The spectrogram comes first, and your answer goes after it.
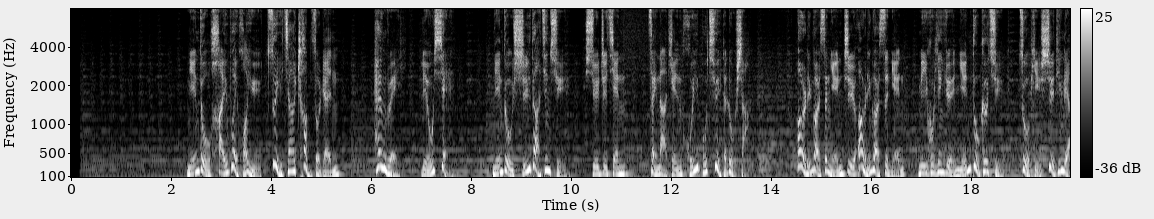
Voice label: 男, 颁奖; 咪咕音乐颁奖盛典

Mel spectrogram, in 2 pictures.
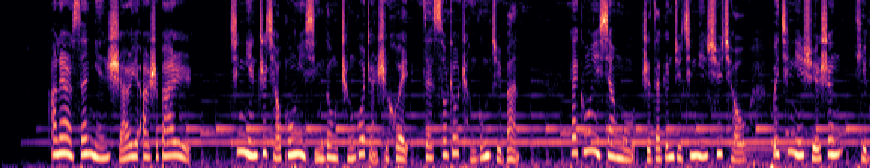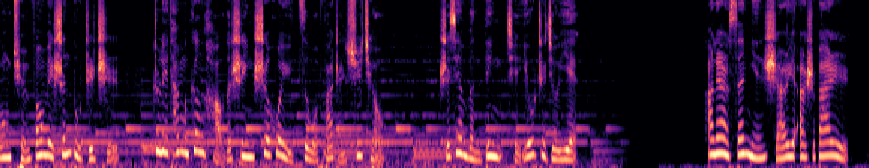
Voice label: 女 专题 年轻 自然

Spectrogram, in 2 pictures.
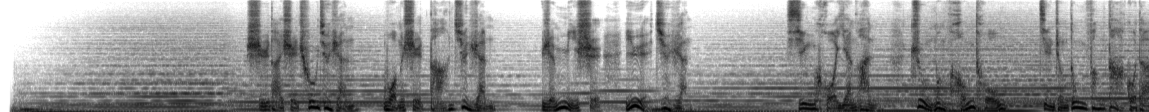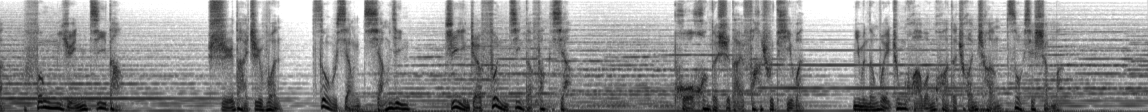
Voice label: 男 专题; 致敬时代答卷人

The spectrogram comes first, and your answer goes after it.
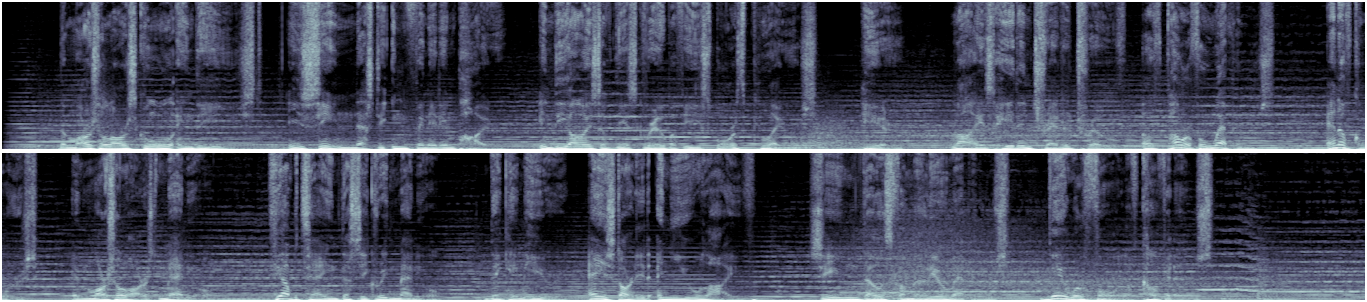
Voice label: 男 英语; 2024永劫无间锦鲤杯

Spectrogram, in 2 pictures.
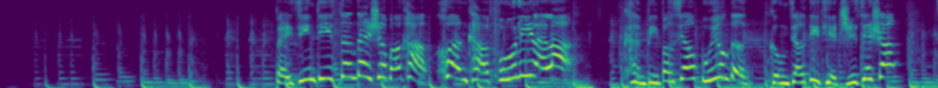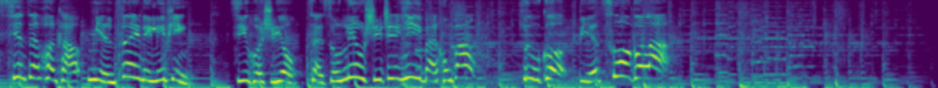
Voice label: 女 促销; 北京三代社保卡

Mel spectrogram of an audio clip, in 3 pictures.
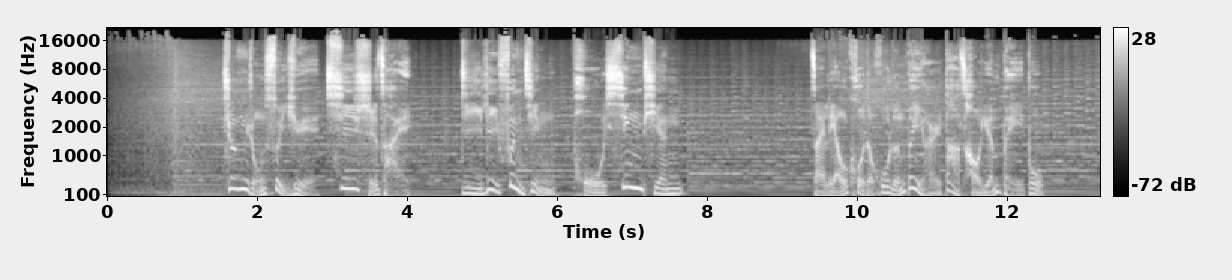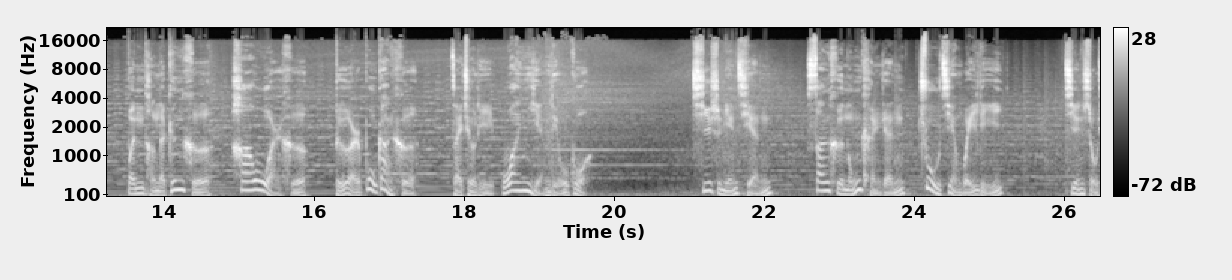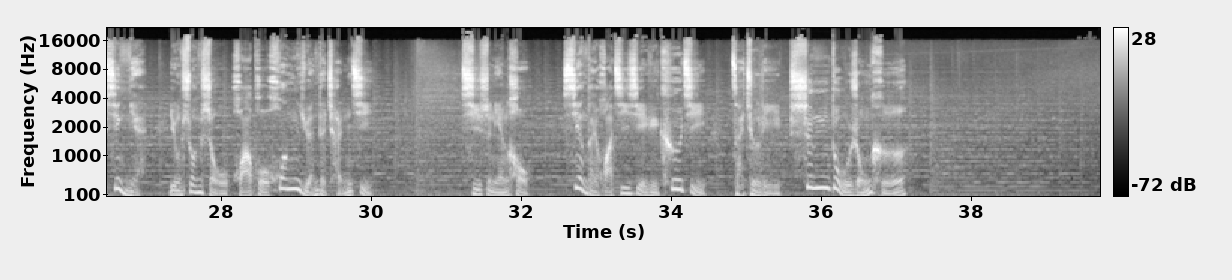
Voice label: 男 专题

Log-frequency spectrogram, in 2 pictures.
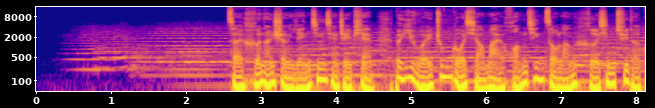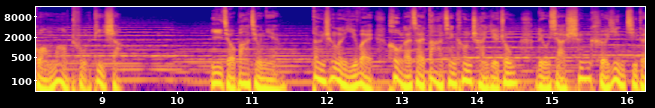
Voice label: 男 纪录人物

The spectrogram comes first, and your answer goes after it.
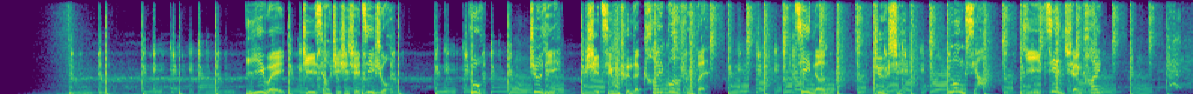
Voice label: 男 活泼 年轻宣传

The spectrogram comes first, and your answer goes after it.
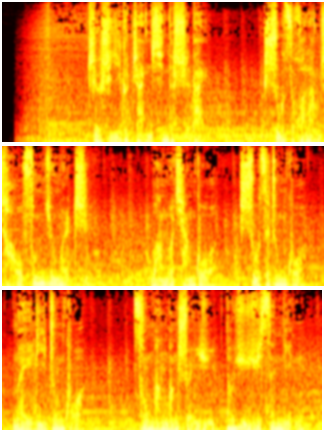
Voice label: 男 专题 大气浑厚自然; 中国铁塔

